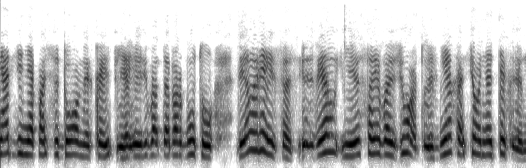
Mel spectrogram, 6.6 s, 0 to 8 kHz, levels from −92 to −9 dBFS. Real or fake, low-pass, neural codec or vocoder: fake; 7.2 kHz; codec, 16 kHz, 2 kbps, FreqCodec, larger model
